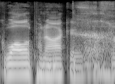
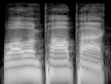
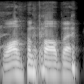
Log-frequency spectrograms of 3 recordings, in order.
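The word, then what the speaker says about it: Wallenpaupack: You're saying it like Lake Wallapanaka or whatever. – Yeah. – Like, Wallen Paw Pack. – Wallen Paw Pack. Walmart Snack Pack.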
